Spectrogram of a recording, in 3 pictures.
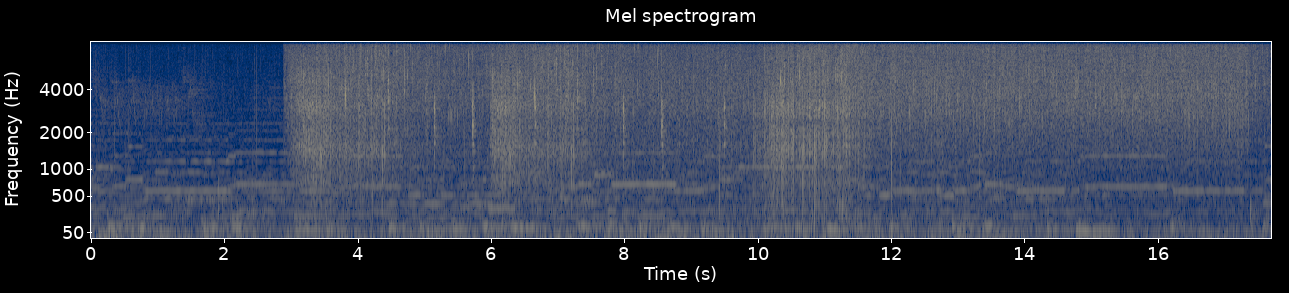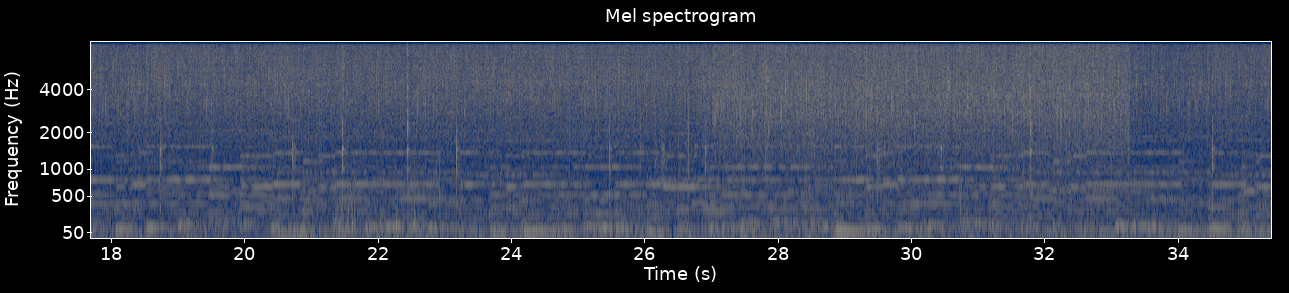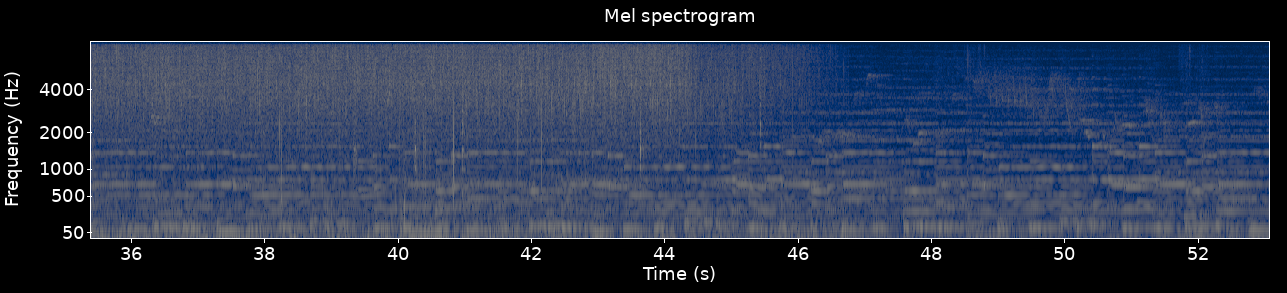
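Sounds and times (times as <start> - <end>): hot oil sizzling: 2.9 - 46.6.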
